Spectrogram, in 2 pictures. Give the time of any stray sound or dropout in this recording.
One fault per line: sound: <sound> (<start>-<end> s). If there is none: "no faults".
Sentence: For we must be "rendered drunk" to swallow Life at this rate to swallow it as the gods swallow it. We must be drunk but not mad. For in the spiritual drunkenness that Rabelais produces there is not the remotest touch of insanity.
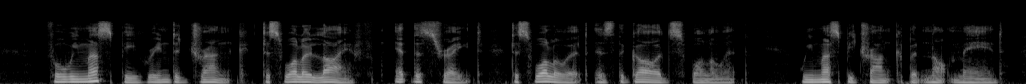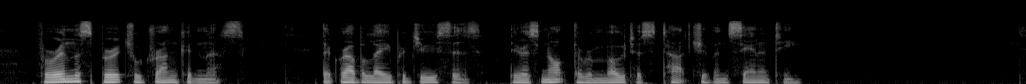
no faults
